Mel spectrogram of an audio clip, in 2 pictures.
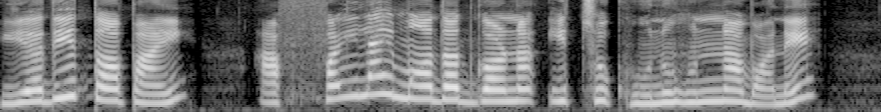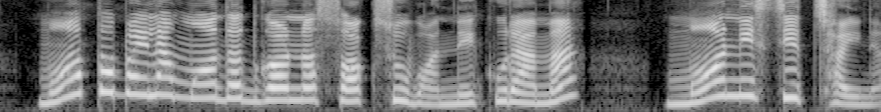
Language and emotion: Nepali, disgusted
